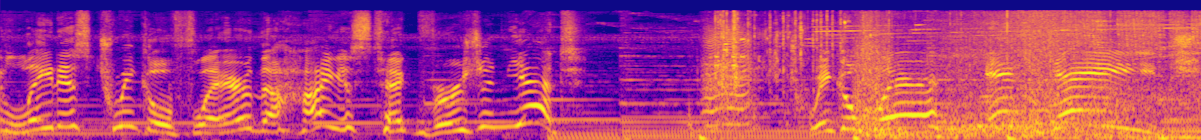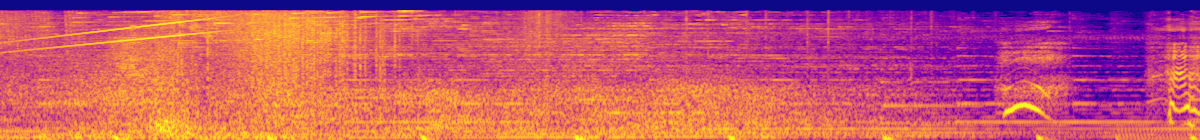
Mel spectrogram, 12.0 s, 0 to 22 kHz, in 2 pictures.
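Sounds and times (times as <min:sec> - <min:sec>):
background music: 0:00.0 - 0:12.0
cartoon firework whistle and burst: 0:05.4 - 0:08.6.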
